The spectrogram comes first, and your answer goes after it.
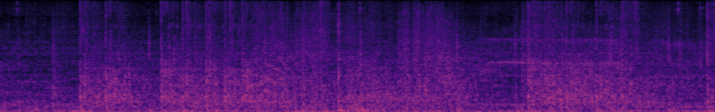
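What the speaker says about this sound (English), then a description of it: "It's like we're shooting at somebody over here." Video game gunfire crackles in dense, continuous bursts that sound like rapid automatic fire, loud and unbroken throughout, with booms and noise layered underneath.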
